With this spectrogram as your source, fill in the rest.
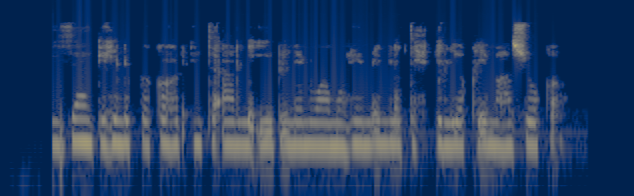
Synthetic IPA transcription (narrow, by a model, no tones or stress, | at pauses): ʔizaːmkɪɦɪlɪkːakɑɦɾʔɪnt̪a̰ʔaːnlɪʔiːbɪnɪnwamʊɦɪmːʔɪlːat̪ɪħkiljʊqiːmaɦasuːqɑ̰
